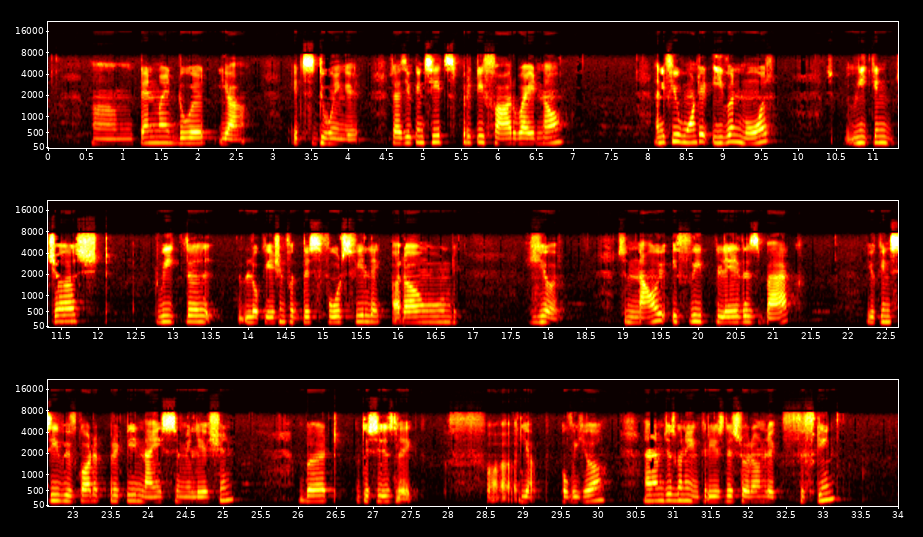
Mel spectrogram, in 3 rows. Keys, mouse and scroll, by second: 2.6-5.6 middle drag, 6.1-8.1 middle drag, 8.1-9.9 drag, 11.1 click, 12.1 click, 12.8 scroll down 4, 13.1 shift+middle click, 13.4-14.3 scroll up 11, 14.3 shift+middle click, 15.1 g, 18.2 scroll down 3, 18.4 middle click, 19.3 scroll down 1, 20.1-21.4 drag, 21.4-22.4 middle drag, 22.4-22.7 scroll down 3, 22.7-24.7 shift+middle drag, 24.7 click, 25.1-25.5 scroll down 6, 25.6 shift+middle click, 26.0-26.5 scroll up 6, 26.5 click, 27.2 g, 29.7 scroll down 1, 29.8-31.7 middle drag, 31.7-34.0 drag.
